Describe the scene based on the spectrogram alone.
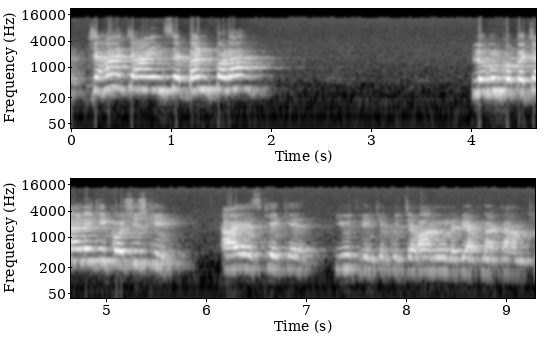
A man is giving an impassioned speech in a foreign language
